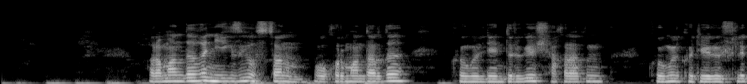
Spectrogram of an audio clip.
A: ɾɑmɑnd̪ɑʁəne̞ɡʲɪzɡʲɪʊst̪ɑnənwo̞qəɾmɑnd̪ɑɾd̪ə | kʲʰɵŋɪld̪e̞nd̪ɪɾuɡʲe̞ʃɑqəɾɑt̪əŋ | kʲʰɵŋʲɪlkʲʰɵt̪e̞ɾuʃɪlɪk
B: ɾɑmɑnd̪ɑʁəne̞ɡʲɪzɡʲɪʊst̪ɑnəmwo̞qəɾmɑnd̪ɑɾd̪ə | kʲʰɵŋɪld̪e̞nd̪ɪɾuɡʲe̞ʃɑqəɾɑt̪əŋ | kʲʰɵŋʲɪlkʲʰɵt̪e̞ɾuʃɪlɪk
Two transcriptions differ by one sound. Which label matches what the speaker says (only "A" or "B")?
B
